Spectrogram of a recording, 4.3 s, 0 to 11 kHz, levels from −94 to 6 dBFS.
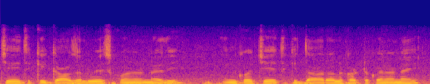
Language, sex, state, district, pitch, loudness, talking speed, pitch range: Telugu, male, Telangana, Mahabubabad, 140 Hz, -13 LUFS, 125 wpm, 135-145 Hz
